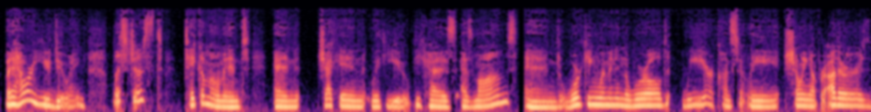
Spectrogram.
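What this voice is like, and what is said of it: Husky, congested sick voice. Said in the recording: “you could probably sense that I am a little bit under the weather ... anything that happens in my sinuses or any sort of cold just ends up in my voice ... this very sexy voice thing going on”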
